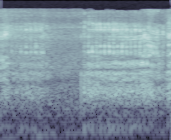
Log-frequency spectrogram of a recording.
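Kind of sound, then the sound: animal, dog growling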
